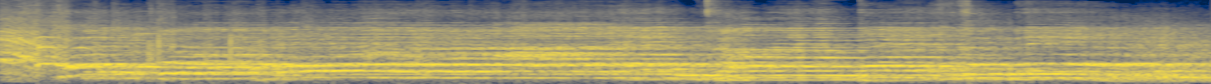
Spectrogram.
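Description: Live band holding a long final chord, the female lead singer sustaining a note over acoustic guitars and keyboard; the held sound fades out shortly before the end.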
